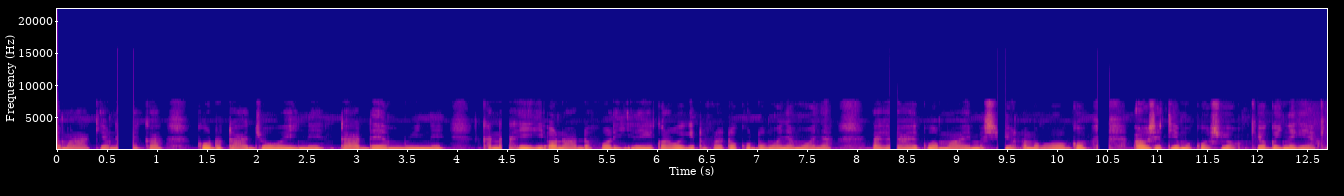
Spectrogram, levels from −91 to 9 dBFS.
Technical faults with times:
0.41-2.08 automatic gain rising
0.60-0.76 block of digital silence
4.44-4.52 block of digital silence
8.32-8.40 block of digital silence
9.40-9.48 block of digital silence
10.40-10.52 block of digital silence
11.99 block of digital silence

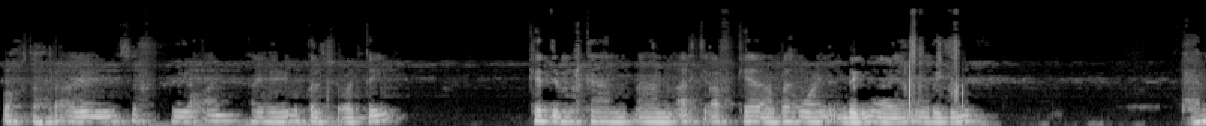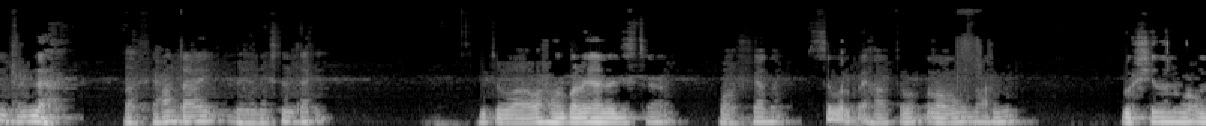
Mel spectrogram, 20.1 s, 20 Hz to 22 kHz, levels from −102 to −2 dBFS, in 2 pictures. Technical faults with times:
12.60 compressed frames skipped
16.54 compressed frames skipped

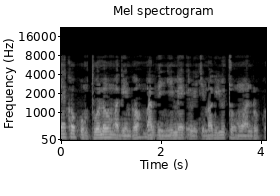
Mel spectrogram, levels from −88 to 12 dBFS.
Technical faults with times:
0.00-4.11 HE-AAC compression

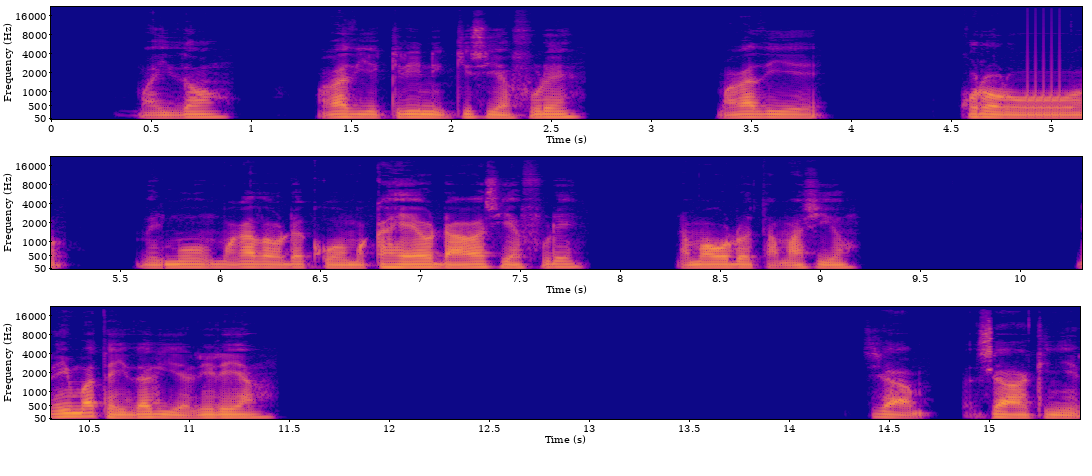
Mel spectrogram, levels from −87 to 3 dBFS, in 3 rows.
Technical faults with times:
4.88-5.08 system hang loop
5.67-5.73 damaged data in a compressed stream
11.80-12.60 system hang loop
14.96-15.02 damaged data in a compressed stream

